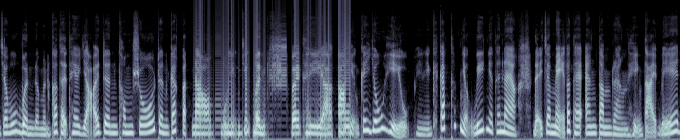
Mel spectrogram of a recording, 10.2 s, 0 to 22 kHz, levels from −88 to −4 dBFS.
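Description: From 2.9 to 5.27 s, new audio likely arrived too seldom, so the playback side kept filling the gaps by replaying its last short chunk while the real audio went missing, about half of what was heard in that span. The repeat rate of 200 Hz points to a buffer of about 5 ms. This is robotic sound from repeated short buffers. The speech turns into a hard, metallic buzz locked at 200 Hz that only loosely tracks the talking.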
